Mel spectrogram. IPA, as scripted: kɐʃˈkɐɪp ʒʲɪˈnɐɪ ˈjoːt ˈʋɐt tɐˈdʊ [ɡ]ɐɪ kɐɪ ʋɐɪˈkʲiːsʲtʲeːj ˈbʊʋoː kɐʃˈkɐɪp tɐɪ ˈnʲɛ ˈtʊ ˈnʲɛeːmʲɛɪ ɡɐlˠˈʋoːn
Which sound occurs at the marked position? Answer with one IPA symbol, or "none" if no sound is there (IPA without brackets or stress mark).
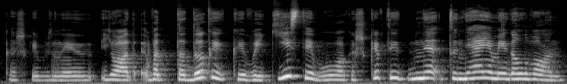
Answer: k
